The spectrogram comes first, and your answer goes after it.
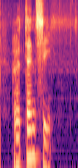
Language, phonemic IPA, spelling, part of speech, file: Dutch, /rəˈtɛn(t)si/, retentie, noun, Nl-retentie.ogg
- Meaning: 1. the retention, act of retaining something rather than returning it 2. the confiscation of a fief by the feudal lord 3. a remembrance, (retention in) memory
